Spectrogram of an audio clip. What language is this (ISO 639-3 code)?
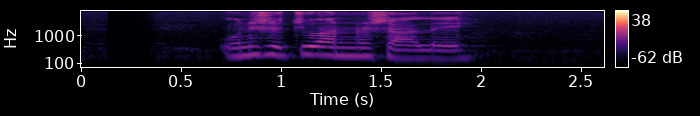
ben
